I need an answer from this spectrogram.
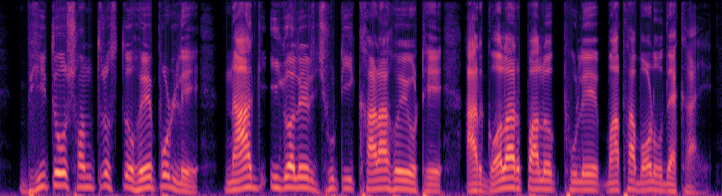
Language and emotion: Bengali, neutral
